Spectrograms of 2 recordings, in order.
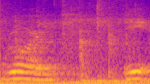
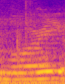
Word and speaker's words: Rory: no my name's just Rory and some people pronounce it Lori or Cy and it's kind of funny.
